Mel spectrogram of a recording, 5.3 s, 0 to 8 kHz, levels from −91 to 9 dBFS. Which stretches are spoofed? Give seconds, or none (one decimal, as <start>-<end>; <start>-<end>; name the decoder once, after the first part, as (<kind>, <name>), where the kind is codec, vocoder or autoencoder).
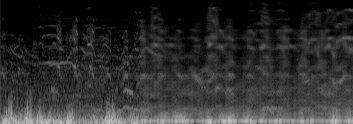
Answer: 2.1-5.3 (vocoder, Vocos)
